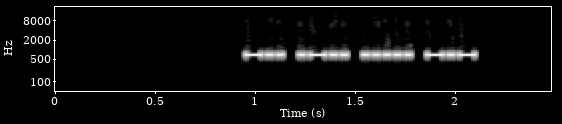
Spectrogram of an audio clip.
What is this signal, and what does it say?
Morse code, heard as a keyed tone, about 41 wpm, 700 Hz. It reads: DL5K
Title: DXCC-100 Call Signs - 4 Characters - Repeated 2x - 45wpm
